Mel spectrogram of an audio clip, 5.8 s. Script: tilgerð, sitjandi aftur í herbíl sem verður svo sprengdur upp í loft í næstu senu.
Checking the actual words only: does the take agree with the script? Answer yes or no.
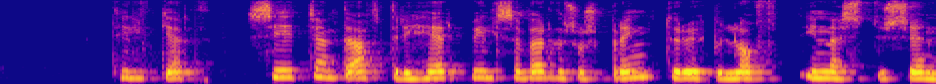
yes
